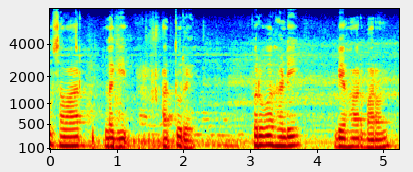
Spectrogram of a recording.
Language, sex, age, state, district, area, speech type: Santali, male, 18-30, West Bengal, Bankura, rural, spontaneous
